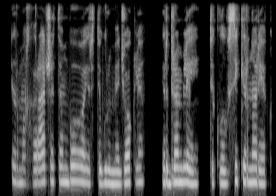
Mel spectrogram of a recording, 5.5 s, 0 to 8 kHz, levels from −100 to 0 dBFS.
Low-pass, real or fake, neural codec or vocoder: 7.2 kHz; real; none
